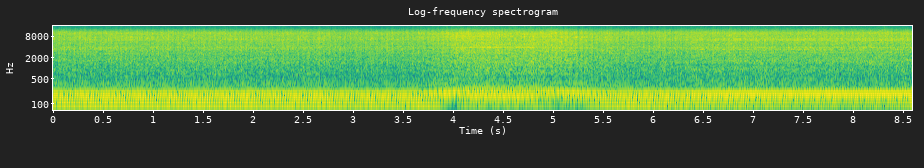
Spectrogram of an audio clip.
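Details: 1957 Chevy 210 project car during its first-run camshaft break-in of about 20 minutes: even, steady running with a constant low drone, a brief tone shift midway, no valve-train ticking; normal running.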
